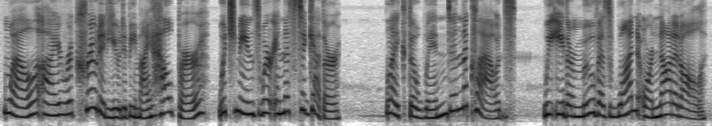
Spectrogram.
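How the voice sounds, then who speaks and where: A woman playing a caring, self-assured sage in a video game, with an assured, gently advising manner. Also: high voice.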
